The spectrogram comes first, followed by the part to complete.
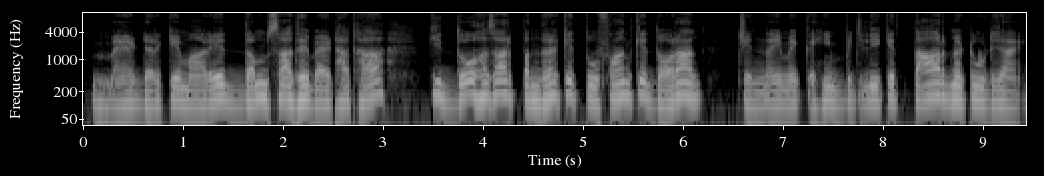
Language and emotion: Hindi, fearful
